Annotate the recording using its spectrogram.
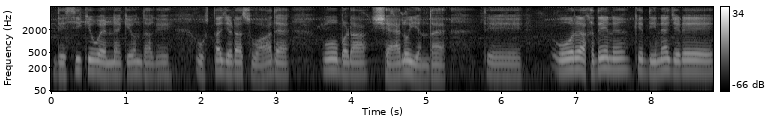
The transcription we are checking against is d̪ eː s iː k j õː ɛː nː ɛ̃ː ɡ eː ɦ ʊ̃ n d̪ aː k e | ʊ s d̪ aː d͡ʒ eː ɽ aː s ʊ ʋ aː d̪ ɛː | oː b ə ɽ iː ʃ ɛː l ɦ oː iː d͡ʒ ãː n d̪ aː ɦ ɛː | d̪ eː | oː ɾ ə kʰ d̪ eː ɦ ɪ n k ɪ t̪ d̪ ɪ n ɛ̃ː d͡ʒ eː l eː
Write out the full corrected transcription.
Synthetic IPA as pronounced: d̪ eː s iː k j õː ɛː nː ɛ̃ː k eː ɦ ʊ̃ n d̪ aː k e | ʊ s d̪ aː d͡ʒ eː ɽ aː s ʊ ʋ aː d̪ ɛː | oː b ə ɽ aː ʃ ɛː l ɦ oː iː d͡ʒ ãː n d̪ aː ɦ ɛː | t̪ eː | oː ɾ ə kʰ d̪ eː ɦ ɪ n k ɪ d̪ ɪ n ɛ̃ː d͡ʒ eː ɽ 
